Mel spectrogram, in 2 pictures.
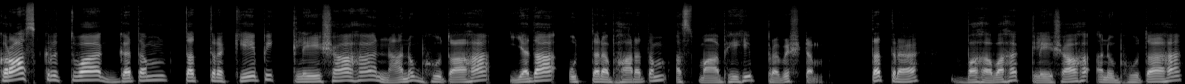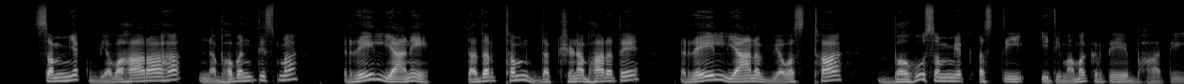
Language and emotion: Sanskrit, neutral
